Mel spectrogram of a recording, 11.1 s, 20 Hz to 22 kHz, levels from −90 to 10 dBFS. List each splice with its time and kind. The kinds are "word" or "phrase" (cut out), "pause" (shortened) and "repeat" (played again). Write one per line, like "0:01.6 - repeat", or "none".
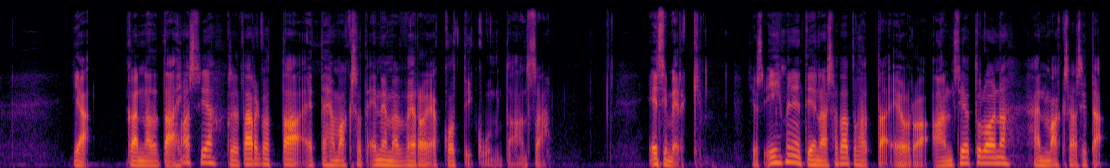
0:01.3 - word
0:01.8 - word
0:02.3 - word
0:07.3 - pause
